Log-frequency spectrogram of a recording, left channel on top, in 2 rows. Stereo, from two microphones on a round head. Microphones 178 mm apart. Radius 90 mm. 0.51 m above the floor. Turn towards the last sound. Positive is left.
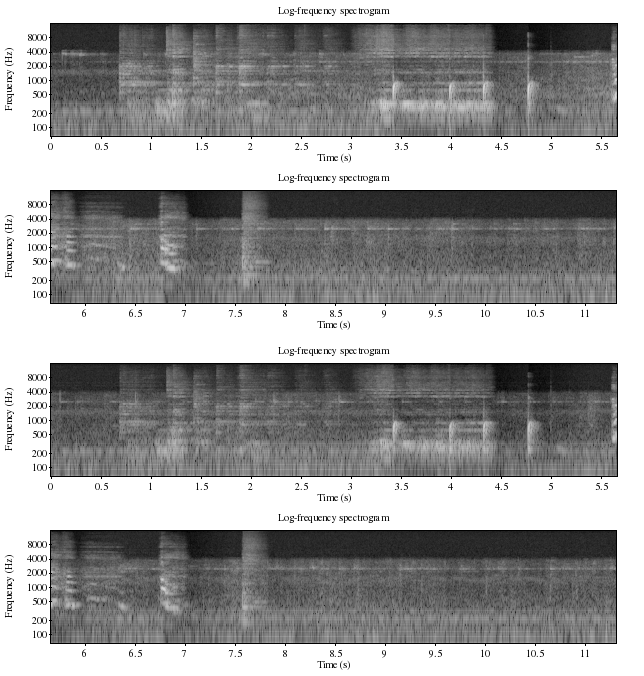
turn(degrees=15)  # may be behind; listen again after turning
